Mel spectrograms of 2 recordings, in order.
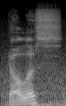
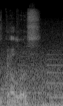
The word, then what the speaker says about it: Dulles: How do you pronounce that? Dulles. I think it's Dulles.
